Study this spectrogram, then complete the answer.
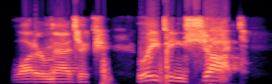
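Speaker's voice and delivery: loud shouted yell, acted out. Narrator voicing a character's line while retelling a sword battle: yelling. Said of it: "sorry about yelling".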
